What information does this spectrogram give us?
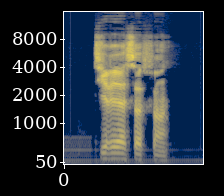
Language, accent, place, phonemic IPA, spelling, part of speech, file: French, France, Lyon, /ti.ʁe a sa fɛ̃/, tirer à sa fin, verb, LL-Q150 (fra)-tirer à sa fin.wav
- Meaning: to draw to a close, to come to an end, to near the end, to near completion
